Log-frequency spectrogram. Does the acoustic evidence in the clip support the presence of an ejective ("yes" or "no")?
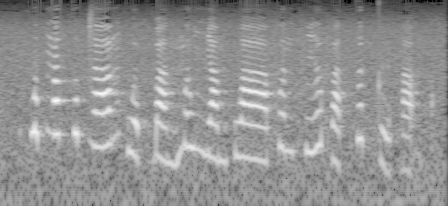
no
